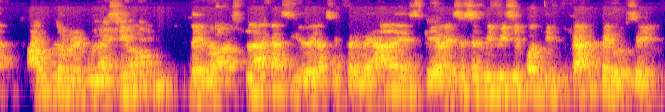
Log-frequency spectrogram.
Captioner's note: speaking in foreign language continues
